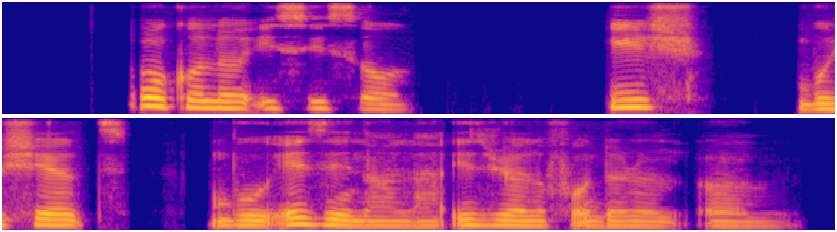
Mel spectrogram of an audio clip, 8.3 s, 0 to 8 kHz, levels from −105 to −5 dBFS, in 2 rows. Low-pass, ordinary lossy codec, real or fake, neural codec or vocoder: 7.2 kHz; none; fake; vocoder, 24 kHz, 100 mel bands, Vocos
